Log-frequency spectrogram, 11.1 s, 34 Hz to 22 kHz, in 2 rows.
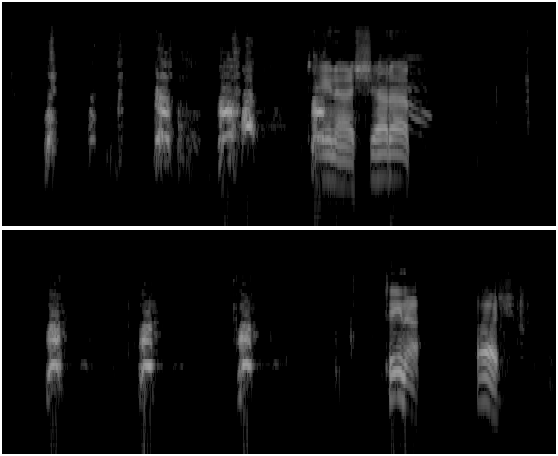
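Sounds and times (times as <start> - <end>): dog barking: 0.4 - 3.3, 6.0 - 6.3, 6.9 - 7.2, 7.9 - 8.3.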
